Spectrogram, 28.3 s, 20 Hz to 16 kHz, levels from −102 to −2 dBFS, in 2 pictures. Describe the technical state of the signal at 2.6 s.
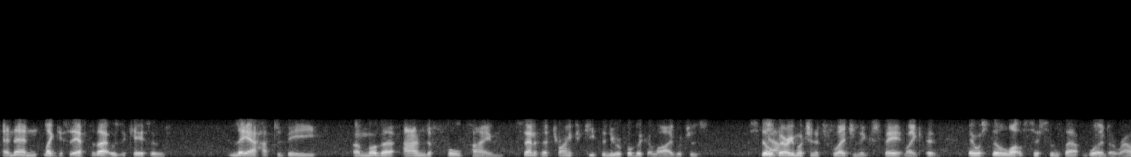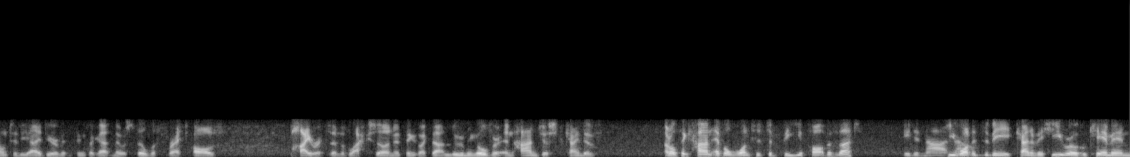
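The noise suppressor is mistaking parts of the speech for background noise during the stretch from 0.04 to 3.49 s, and 2.6 s falls inside it. When it misjudges, it pulls softer speech down along with the room noise by as much as about 17 dB. This is speech cut by the noise suppressor. Across the span, roughly 0.4 s in total is affected, leaving quiet consonants and word endings swallowed or faint.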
